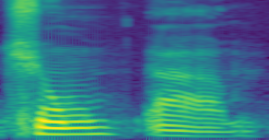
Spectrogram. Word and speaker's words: Twum: So my name is Twum. It's spelled T, but it's pronounced C.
